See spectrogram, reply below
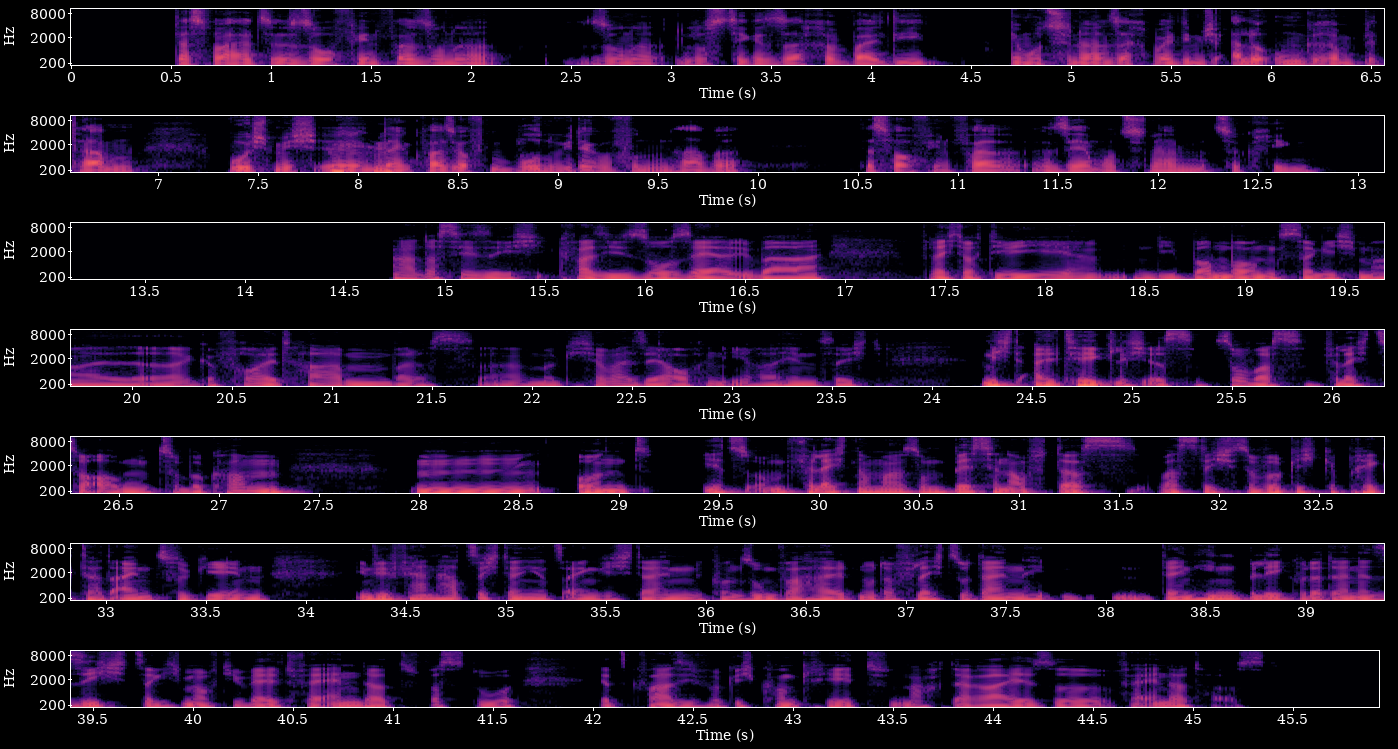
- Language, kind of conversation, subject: German, podcast, Was hat dir deine erste große Reise beigebracht?
- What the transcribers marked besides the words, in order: chuckle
